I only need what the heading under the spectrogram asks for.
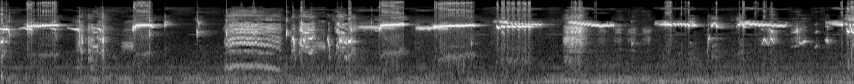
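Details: Cucak keling lure recording, played to caged birds to get silent ones singing again: high, sharp whistled notes in short bursts about every half second, with one lower, drawn-out harsh note near the middle.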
